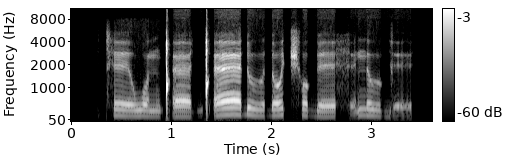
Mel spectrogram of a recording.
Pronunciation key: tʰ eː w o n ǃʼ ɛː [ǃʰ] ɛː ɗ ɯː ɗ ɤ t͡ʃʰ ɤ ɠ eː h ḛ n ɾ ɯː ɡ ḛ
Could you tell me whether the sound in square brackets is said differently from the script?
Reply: yes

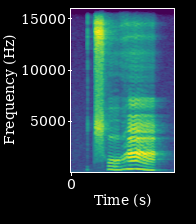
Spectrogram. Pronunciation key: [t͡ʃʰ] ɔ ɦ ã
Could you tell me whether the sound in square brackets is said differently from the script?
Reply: yes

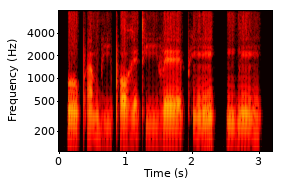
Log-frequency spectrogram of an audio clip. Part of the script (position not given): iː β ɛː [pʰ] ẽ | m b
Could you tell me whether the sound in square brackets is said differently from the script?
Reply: no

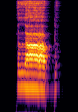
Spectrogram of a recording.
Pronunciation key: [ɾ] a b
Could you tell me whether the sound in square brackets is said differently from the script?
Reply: yes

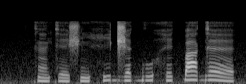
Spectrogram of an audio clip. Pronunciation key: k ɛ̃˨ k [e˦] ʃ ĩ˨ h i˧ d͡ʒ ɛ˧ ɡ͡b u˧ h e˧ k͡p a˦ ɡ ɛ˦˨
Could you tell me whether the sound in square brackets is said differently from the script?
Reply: yes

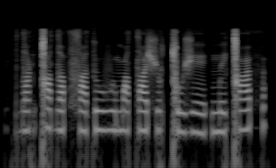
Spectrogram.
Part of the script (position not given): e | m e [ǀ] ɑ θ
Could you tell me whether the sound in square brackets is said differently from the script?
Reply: no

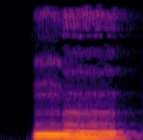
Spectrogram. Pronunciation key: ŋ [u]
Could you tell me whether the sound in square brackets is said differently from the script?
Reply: yes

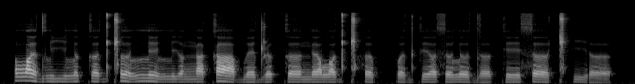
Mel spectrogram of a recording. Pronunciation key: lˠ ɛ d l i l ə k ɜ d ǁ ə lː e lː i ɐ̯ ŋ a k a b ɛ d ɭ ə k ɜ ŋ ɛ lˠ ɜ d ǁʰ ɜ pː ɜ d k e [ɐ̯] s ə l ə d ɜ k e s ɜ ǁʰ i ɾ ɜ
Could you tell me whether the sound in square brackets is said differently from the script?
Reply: no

